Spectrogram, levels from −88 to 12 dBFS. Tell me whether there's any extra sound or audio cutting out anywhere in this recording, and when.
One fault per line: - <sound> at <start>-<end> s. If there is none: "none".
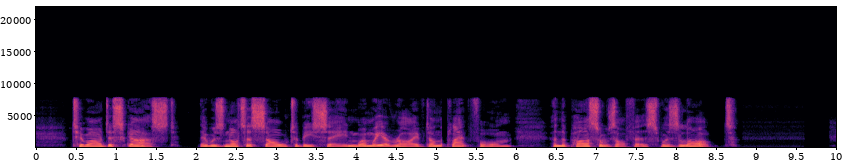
none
